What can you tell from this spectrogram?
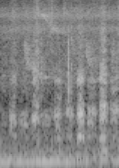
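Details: A Rottweiler pants between rounds of catching a thrown ball. Short airy puffs come in rapid succession, roughly every third of a second, with a low droning hum underneath.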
